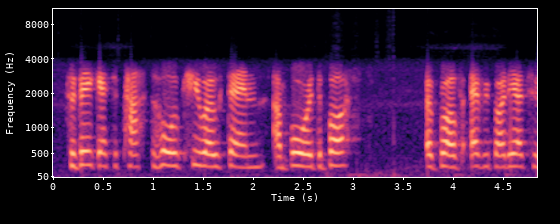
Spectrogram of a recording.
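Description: Monotone, flat intonation from a woman at a moderate pace. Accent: Irish. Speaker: caller. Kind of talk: casual chat. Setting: phone call.

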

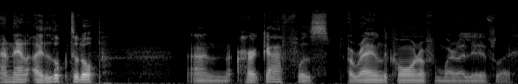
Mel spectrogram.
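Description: With a Dublin accent, the speaker keeps a moderate pace and fairly even intonation while the loudness swings widely, over a quiet background. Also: man, fairly low pitch for a man. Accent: Irish, Dublin area. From Ireland, Bray, County Wicklow. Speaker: documentary filmmaker. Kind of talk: interview.

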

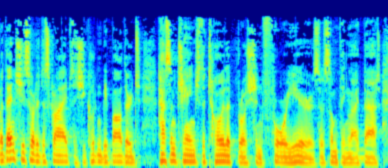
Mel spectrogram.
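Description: A man with an Irish accent talks at a very fast pace. His pitch is very deep and low, with ordinary variation. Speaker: motoring organisation CEO, panellist. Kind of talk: casual chat. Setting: studio.

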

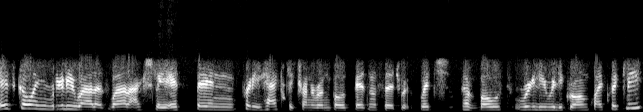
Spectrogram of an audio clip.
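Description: With a western Irish accent, a woman talks at a very fast pace with hardly any pauses. Her medium pitch shows ordinary variation, and her loudness stays very even. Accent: Irish (west of Ireland). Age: young. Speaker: young entrepreneur. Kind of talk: radio interview.

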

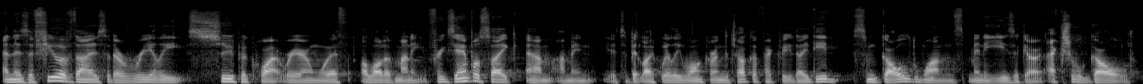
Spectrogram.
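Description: A man with an Australian accent speaks in a fairly low voice at a fairly quick pace. His intonation is fairly even, with hardly any pauses. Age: 50s. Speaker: Lego builder and author. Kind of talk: radio interview.

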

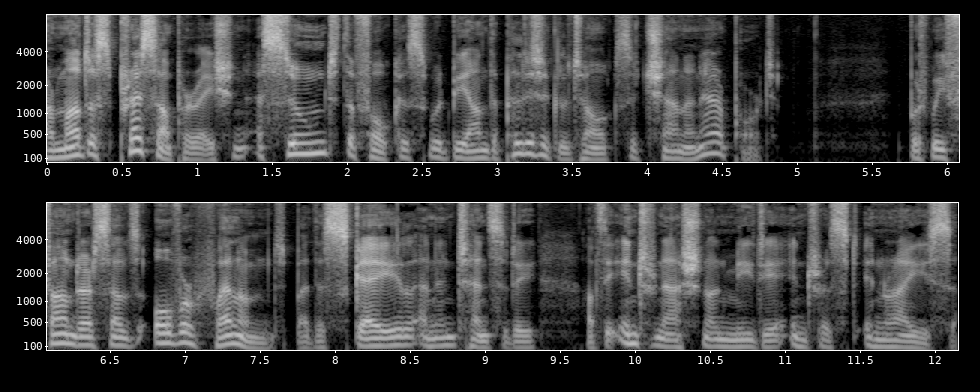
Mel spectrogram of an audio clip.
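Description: Over a quiet background, a man with an Irish accent talks at a fairly quick pace in a fairly low pitch with very wide pitch swings. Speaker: former government official. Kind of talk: scripted narration.

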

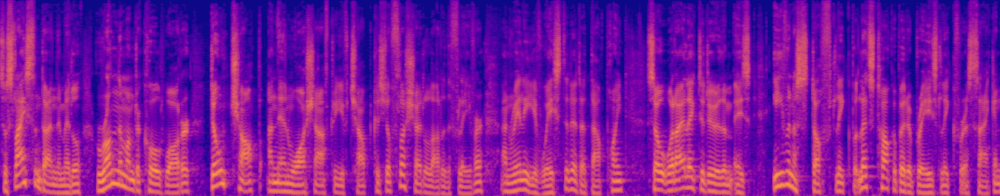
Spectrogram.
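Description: With an Irish accent and lively intonation, a man speaks at medium pitch and a very fast pace on a very clean recording with a silent background. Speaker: chef. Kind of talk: cooking tips on radio. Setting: radio studio. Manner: animated.

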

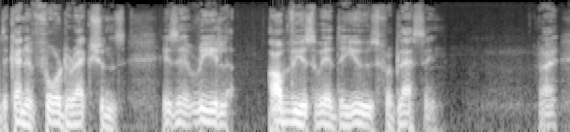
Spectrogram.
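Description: Against a quiet background, a man with an Irish accent talks at a moderate pace in a very deep, low pitch. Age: 60s. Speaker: writer and playwright. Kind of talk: interview.

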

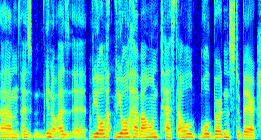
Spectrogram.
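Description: A woman speaks at a medium pitch and a fairly slow pace. Her intonation is fairly even. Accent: Bosnian. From former Yugoslavia, Bosnia. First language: Bosnian. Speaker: regular contributor. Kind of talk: panel discussion. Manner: halting.

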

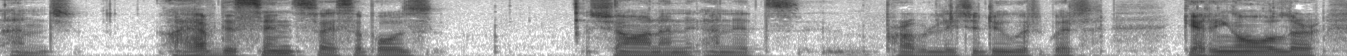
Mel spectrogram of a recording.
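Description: A man with a Kerry accent speaks at a moderate pace in a somewhat breathy, flat monotone, with long, frequent pauses. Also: fairly low pitch for a man. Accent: Kerry Irish. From Ireland, North Kerry. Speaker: traditional accordion player. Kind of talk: radio interview. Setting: studio.

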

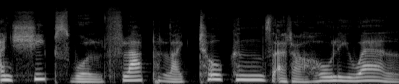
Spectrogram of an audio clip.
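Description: A woman with an Irish Midlands accent speaks at a very slow pace and a fairly low pitch with very wide pitch swings, on a very clean recording with a silent background and a dry, close sound with no echo. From Ireland, County Roscommon. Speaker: poet. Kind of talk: poetry reading. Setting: community hall.

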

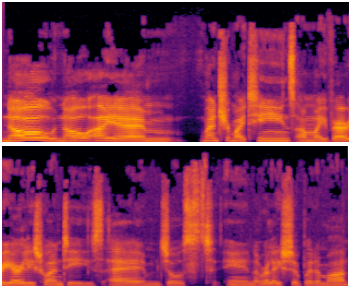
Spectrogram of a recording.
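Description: A woman speaks in an Irish accent at a fairly slow pace, with hardly any pauses. Her intonation is monotone and flat. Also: fairly high pitch for a woman. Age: 30s. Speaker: dating show contestant. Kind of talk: casual chat. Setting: studio.

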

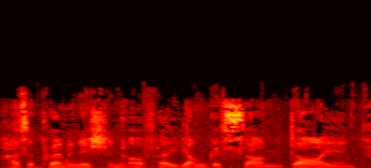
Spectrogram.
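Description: At a moderate pace, a woman with a fairly low pitch speaks over noticeable background noise. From London, England. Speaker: author. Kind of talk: casual interview chat. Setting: outdoors by a lake.

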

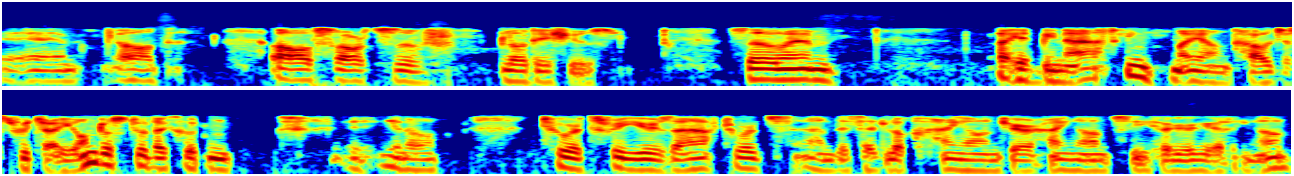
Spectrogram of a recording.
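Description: A man talks in a Cork accent with fairly even intonation. His pace is moderate, broken by long, frequent pauses. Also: medium pitch for a man. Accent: Irish (Cork). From Ireland. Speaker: prostate cancer survivor, farmer. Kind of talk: phone-in call. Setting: phone call.

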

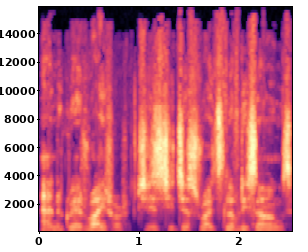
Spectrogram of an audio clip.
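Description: With an Irish accent, a man talks at a fairly quick pace. His tone is bright and sharp, with monotone, flat intonation. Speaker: musician and songwriter. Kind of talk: interview. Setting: studio.

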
